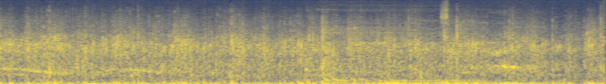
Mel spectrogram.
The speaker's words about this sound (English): Can you give Him a hand clap of praise in the house?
